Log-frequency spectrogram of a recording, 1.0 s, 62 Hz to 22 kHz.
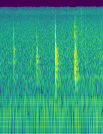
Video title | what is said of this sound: Show 19 season 1 | that's a good fiberglass sound there's no delamination going on in the hull so that's what we're looking for when we do what is called a percussion test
